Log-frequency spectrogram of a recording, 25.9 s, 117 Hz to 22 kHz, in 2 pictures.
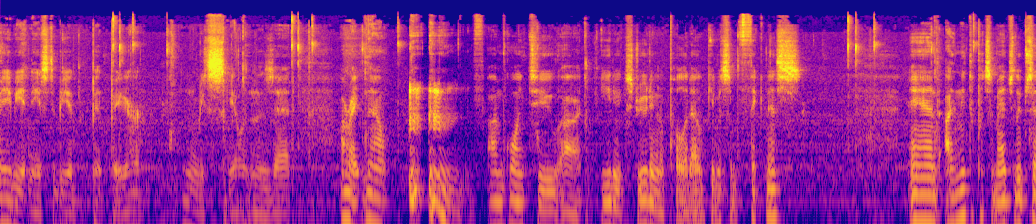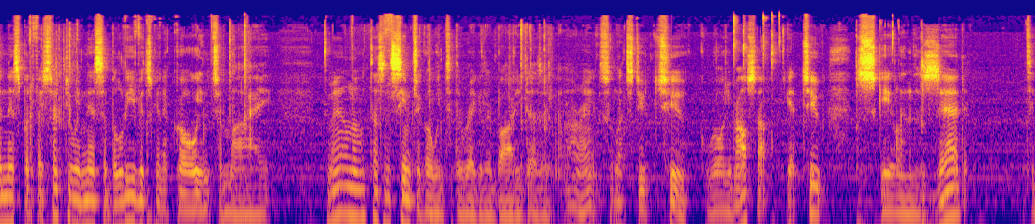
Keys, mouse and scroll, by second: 0.0-1.6 middle drag, 0.8 s, 2.8 s, 7.2 e, 11.0 middle click, 12.4 middle click, 13.8 ctrl+e, 15.9 ctrl+r, 19.7 ctrl+r, 23.6 s.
